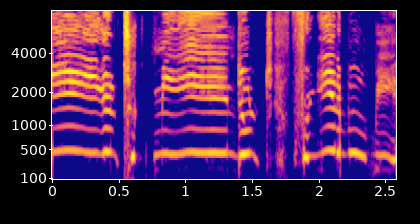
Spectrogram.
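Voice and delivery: put-on very high, silly, squeaky stuffed-animal voice. Retelling a daughter voicing a toy hippo at tuck-in: imitating daughter voicing Steve. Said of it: "the hippo Steve would be like".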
